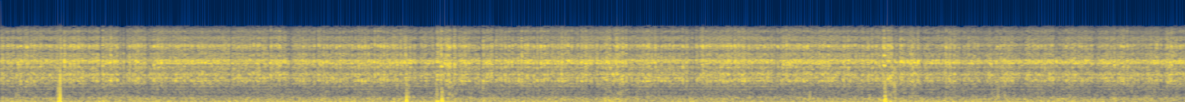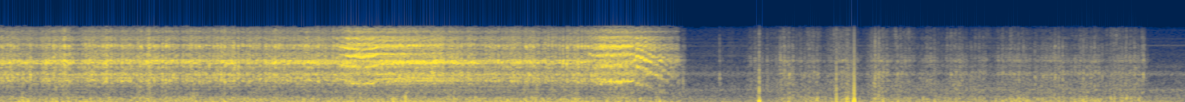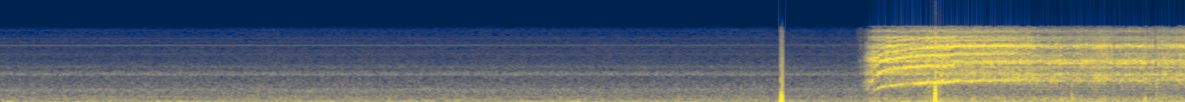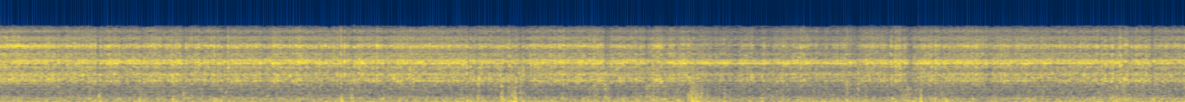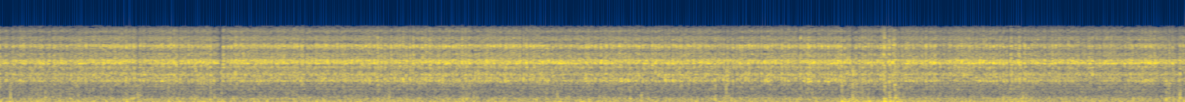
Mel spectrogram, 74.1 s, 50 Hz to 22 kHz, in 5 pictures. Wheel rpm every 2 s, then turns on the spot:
230, 230, 230, 230, 230, 230, 230, 230, 230, 230, 230, 110, 20, 30, 20, 0, 0, 0, 0, 0, 130, 230, 230, 230, 230, 230, 230, 230, 230, 230, 230, 230, 230, 230, 230, 230, 230.
24-30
